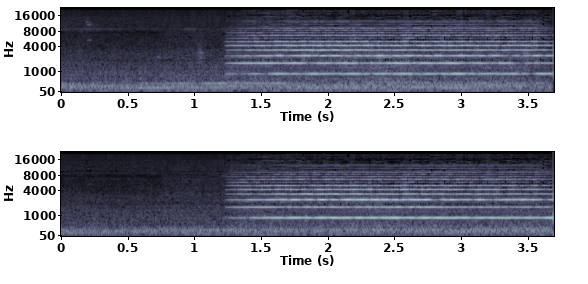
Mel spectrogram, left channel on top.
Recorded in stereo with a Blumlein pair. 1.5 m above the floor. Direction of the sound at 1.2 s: 15° left.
